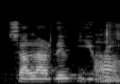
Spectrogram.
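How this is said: The name is said with a Spanish accent. "This is Spanish"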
